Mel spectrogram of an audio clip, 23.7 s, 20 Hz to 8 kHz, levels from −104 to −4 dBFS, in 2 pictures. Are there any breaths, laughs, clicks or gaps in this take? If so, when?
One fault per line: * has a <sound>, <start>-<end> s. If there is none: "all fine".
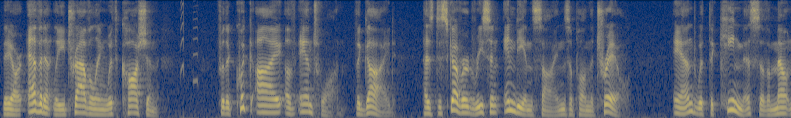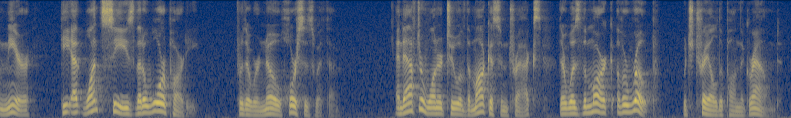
* has a squeak, 2.7-3.0 s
